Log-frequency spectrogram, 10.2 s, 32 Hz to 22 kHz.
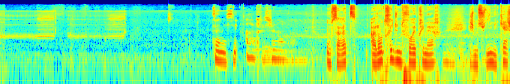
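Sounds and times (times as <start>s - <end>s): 
cicadas buzzing in a shrill electric drone: 0.0s - 2.6s, 5.7s - 10.2s
speech: 4.3s - 10.2s.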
